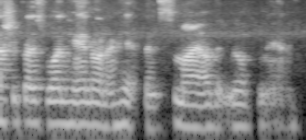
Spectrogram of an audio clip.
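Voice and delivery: ordinary delivery, nothing marked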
